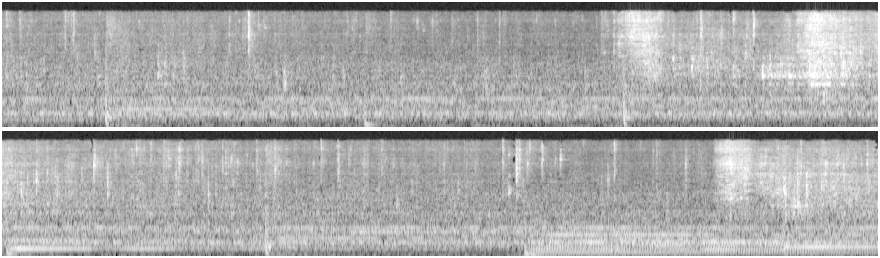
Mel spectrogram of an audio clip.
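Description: Egg-battered pieces of jeon frying in shallow oil in a pan, a soft, faint sizzle with short crackling bursts about three and four seconds in as more pieces are laid into the oil, over quiet background music with sustained notes.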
